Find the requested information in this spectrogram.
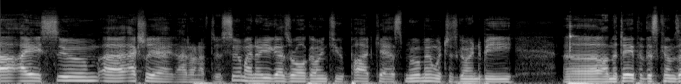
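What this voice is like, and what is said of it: Usual voice. Nothing is said of it.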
